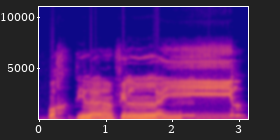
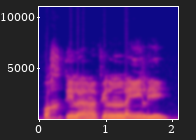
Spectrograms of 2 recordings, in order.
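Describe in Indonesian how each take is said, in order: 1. Kata terakhir ditahan panjang sebelum berhenti. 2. Kata terakhir pendek dan terus berlanjut. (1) "Kalau sampean wakof atau berhenti, ya, dibaca panjang" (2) "Kalau sampean wasolkan, sampean teruskan, dibaca pendek"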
